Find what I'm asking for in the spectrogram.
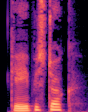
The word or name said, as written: GABESTOKKEN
